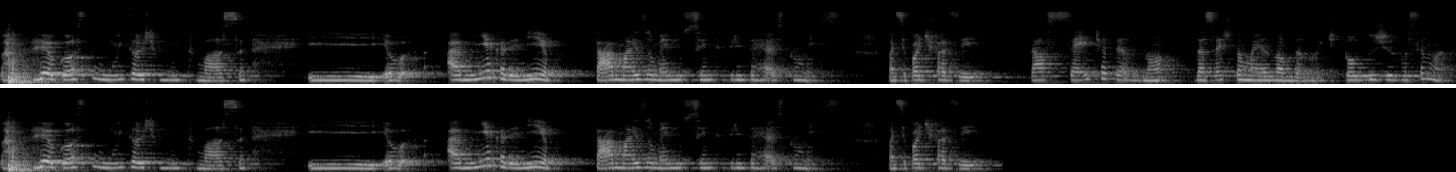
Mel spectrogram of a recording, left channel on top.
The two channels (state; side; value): drops out; right; at 10.1 s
